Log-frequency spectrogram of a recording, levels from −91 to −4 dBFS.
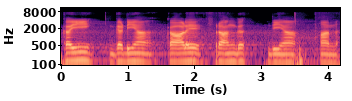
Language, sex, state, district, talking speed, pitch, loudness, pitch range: Punjabi, male, Punjab, Fazilka, 85 wpm, 125 Hz, -19 LUFS, 120-130 Hz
